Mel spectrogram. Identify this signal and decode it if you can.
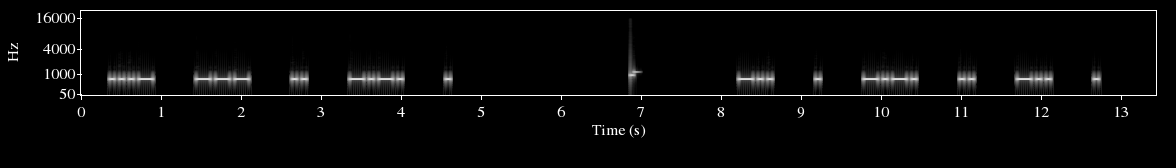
Morse code, heard as a keyed tone, about 20 wpm, spaced as for 11 wpm, 700 Hz. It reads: VOICE DECIDE
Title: 3x Character Spacing - Top 500 Words - 20wpm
